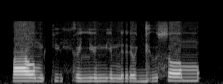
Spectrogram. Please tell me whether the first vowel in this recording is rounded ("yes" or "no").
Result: yes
